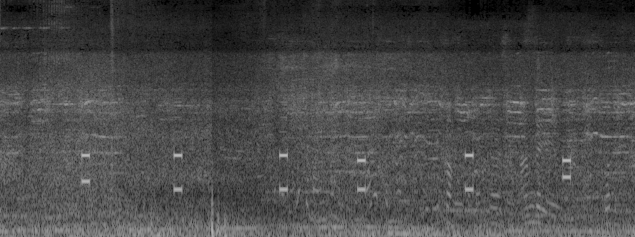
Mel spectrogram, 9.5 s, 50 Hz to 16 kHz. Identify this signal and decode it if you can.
DTMF, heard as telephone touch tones, dialled by hand, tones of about 120 ms, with street noise. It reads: 9 3 3 2 3 0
